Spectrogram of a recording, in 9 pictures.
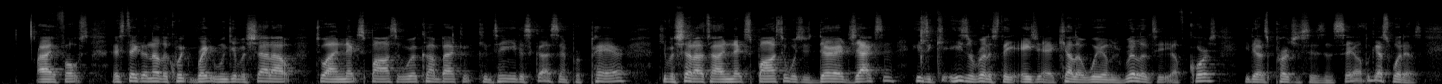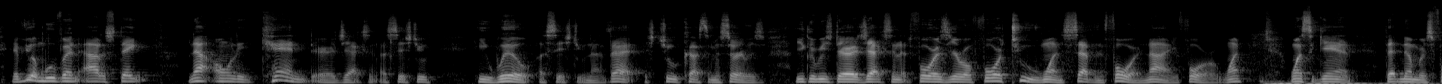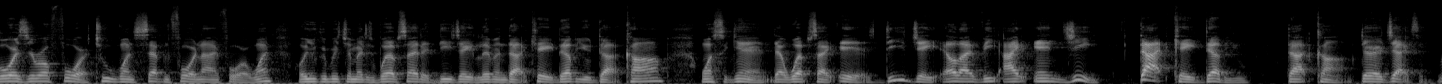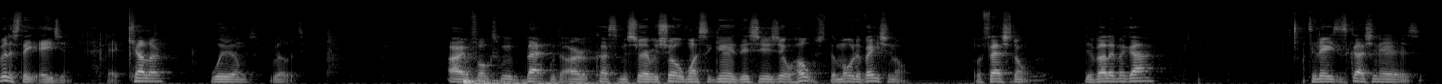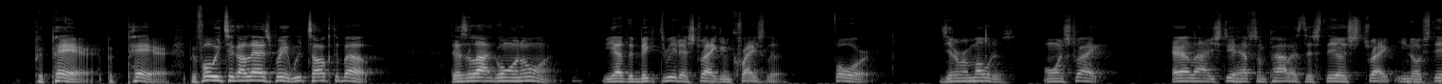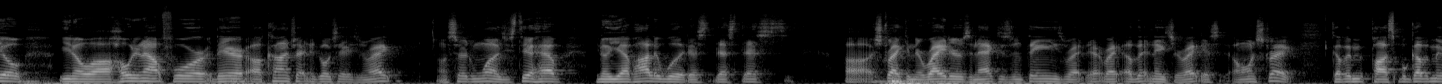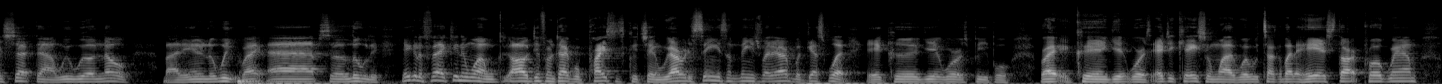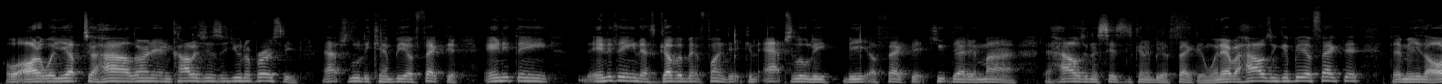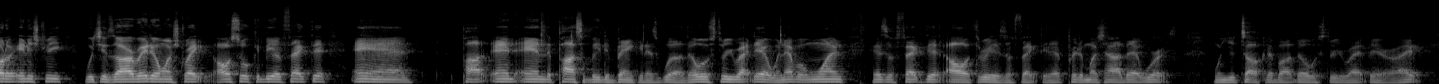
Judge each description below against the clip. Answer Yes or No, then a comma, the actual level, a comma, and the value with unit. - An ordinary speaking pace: Yes, average, 175 wpm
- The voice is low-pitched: Yes, low, 125 Hz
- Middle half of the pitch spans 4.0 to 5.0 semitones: No, average, 3.3 semitones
